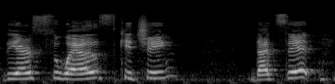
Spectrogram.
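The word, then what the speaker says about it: Suell: you guys to do so that's how it spell it's so it's they're supposed to be an s there swells kitchen that's it it's s-u-e-l-l please go over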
